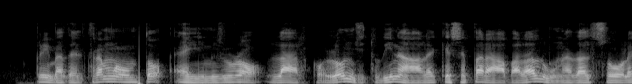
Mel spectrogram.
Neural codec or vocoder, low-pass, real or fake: none; 7.2 kHz; real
